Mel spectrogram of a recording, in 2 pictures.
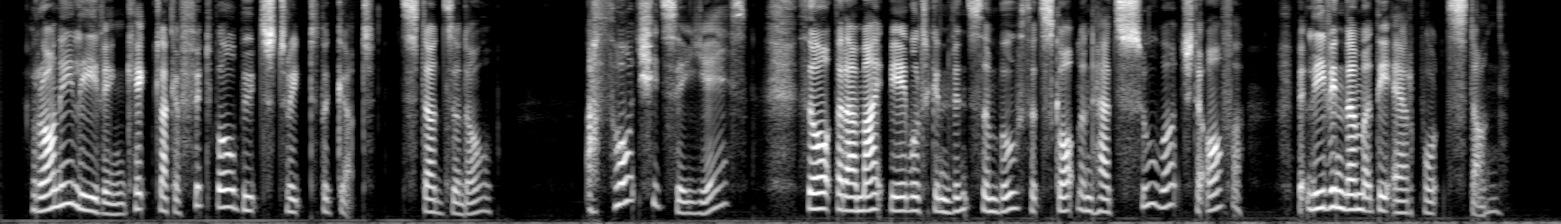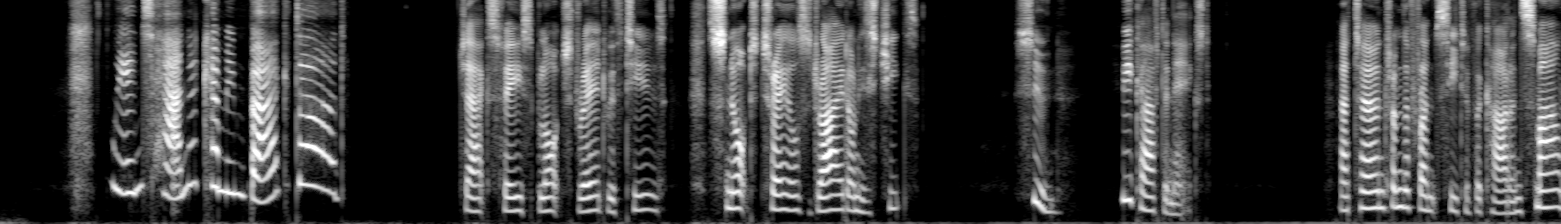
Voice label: Sample of Scots male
